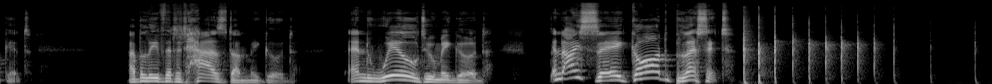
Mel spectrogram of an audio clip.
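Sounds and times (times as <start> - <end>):
speech: 0.0 - 0.4, 1.3 - 7.4
clerk clapping: 7.4 - 9.9.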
